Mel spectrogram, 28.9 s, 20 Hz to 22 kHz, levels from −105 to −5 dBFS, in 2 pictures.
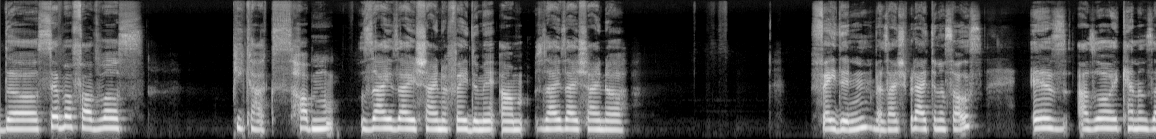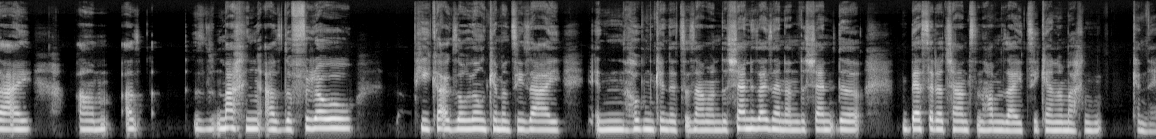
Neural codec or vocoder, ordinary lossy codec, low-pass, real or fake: none; none; none; real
